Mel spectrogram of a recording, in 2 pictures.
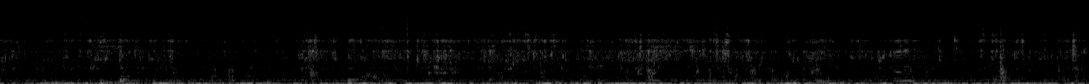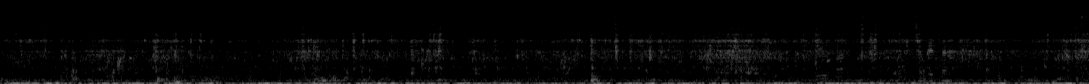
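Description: A fishing reel clicks as line is wound in.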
